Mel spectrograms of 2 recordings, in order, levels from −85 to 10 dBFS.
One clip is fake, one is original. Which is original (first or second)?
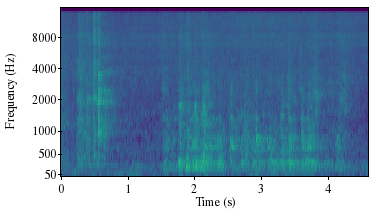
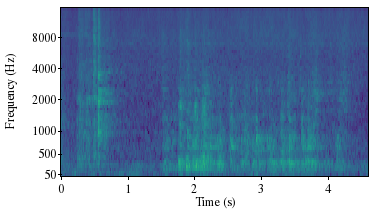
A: second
